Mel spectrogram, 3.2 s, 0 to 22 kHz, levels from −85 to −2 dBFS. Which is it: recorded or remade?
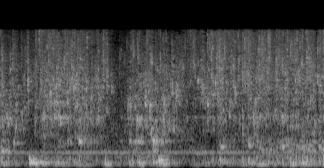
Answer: remade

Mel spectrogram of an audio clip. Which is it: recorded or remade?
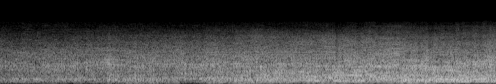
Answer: remade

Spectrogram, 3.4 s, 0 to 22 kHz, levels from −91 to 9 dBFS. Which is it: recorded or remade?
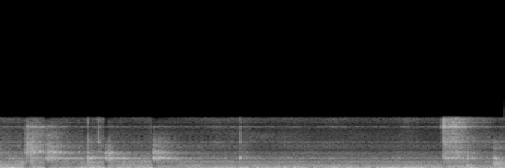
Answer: remade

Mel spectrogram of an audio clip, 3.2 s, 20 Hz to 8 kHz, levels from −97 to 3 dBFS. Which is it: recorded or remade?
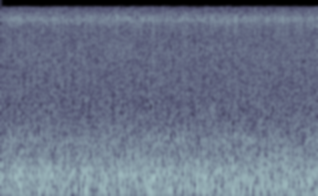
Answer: remade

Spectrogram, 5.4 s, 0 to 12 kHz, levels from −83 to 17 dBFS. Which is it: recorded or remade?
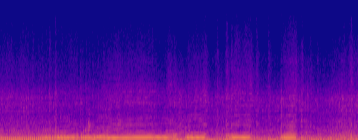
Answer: recorded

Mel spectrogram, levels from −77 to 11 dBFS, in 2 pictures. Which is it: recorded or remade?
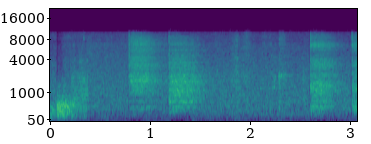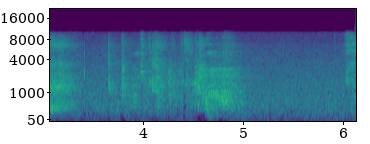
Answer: recorded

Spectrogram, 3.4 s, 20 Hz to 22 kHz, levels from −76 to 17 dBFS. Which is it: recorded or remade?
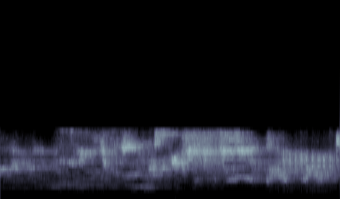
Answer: remade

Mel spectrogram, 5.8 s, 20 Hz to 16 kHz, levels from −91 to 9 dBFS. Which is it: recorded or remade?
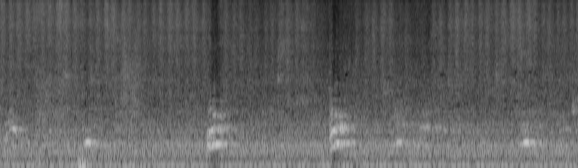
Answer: recorded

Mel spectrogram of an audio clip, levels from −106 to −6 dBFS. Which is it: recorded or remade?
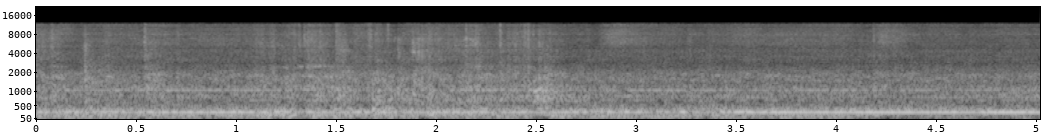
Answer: remade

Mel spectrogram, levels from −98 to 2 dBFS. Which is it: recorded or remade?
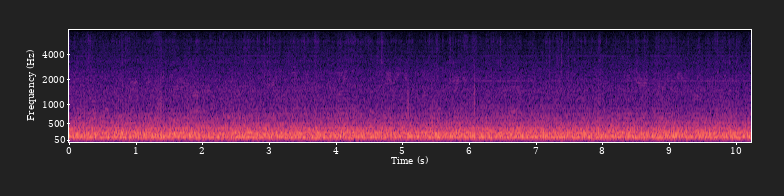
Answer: recorded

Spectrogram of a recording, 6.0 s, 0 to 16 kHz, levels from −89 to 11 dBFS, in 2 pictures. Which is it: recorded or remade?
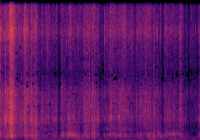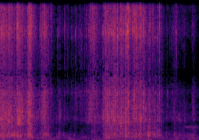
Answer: recorded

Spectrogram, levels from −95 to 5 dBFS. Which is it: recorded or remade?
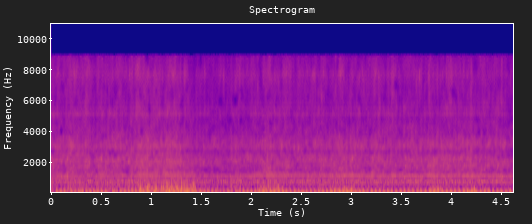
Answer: remade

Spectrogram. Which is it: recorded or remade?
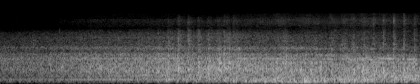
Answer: recorded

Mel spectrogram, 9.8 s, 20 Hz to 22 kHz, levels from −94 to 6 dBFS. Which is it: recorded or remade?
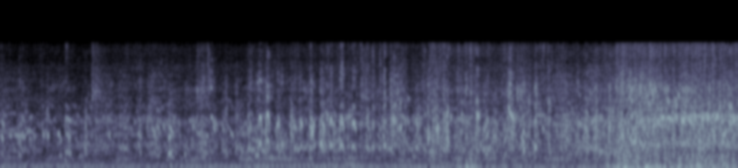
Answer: recorded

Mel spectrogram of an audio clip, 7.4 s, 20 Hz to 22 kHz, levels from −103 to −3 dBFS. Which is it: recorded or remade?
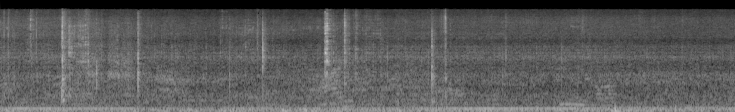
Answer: recorded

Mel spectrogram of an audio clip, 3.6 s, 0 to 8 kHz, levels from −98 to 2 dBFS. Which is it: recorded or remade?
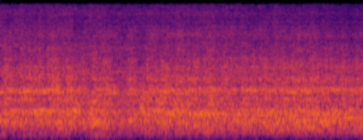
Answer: recorded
